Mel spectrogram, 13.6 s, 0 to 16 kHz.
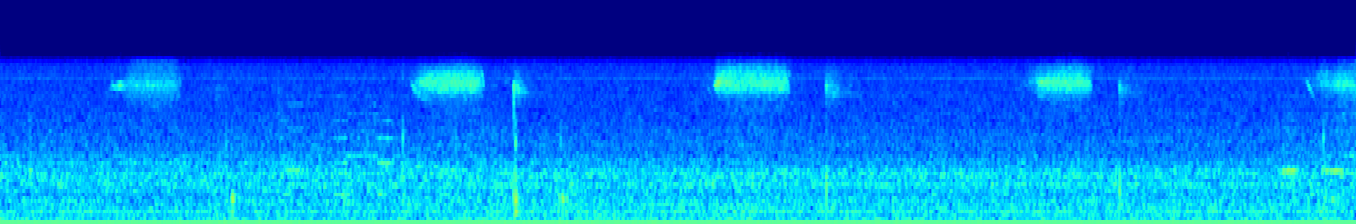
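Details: Nearly 16-year-old cat sleeping and twitching, snoring with faint high whistling snores about every three seconds, roughly 20 breaths a minute, over steady room hiss.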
